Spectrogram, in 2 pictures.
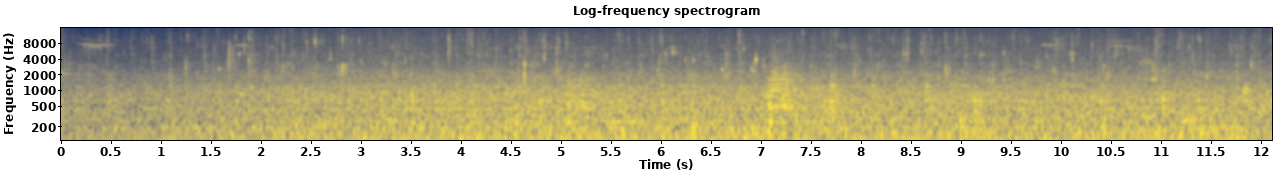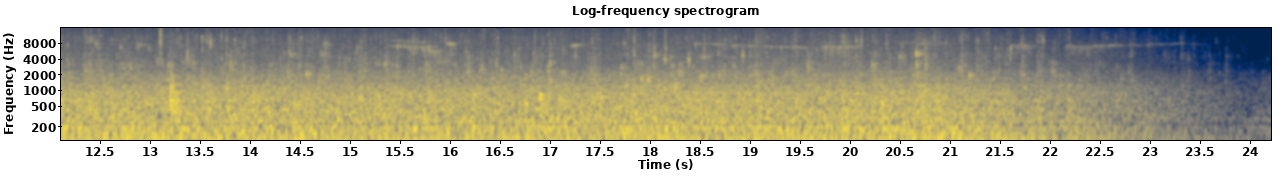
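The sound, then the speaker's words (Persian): Water trickles and flows steadily for the whole stretch, a continuous babbling with faint bird chirps overhead, before fading away at the end. No one speaks. “برای یکی شدن با طبیعت با صدای طبیعت برقصیم با صدای باد آب صدای پرنده ها”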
